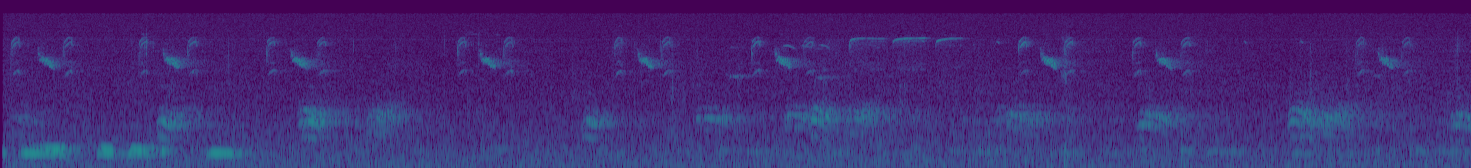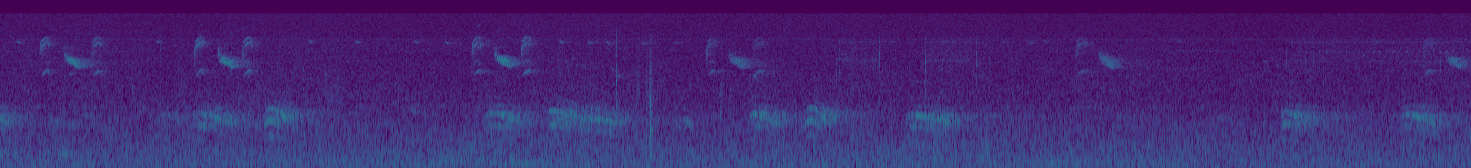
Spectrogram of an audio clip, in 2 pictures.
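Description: Birds calling over and over: crows cawing repeatedly, mixed with many high, short calls that slide downward.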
